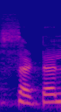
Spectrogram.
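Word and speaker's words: subtle: ये word सटल है, इसमें बी साइलेंट है।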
